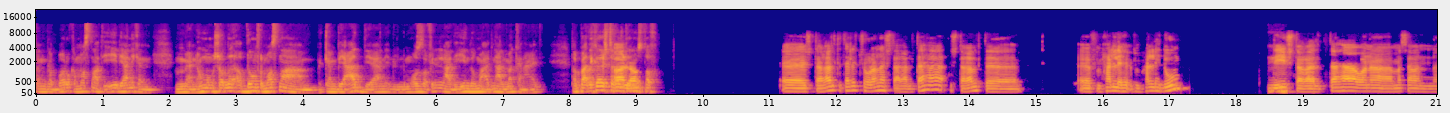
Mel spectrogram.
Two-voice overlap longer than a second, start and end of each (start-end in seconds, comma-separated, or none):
none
